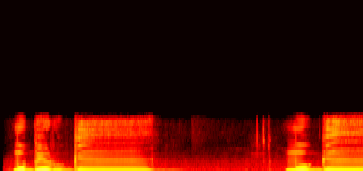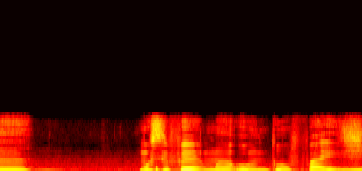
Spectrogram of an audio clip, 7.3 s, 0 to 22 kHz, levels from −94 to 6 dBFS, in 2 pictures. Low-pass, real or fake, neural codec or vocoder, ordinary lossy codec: 7.2 kHz; real; none; none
